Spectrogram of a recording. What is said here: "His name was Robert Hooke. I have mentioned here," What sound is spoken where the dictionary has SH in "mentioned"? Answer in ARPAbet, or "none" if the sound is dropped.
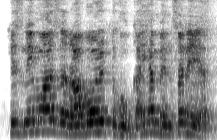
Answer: S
